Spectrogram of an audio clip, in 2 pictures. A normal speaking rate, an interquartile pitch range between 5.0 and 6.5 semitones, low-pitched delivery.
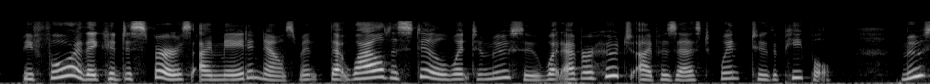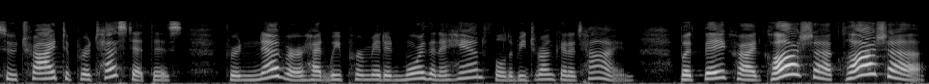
No: average, 155 wpm; wide, 5.4 semitones; high, 240 Hz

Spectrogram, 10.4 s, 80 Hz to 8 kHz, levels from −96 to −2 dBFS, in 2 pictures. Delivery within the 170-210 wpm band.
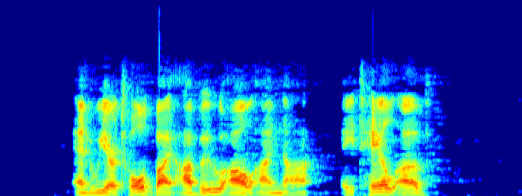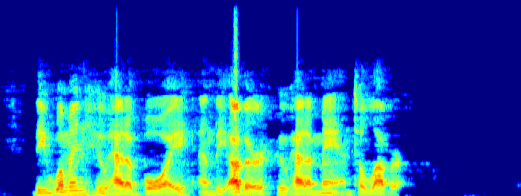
No: average, 155 wpm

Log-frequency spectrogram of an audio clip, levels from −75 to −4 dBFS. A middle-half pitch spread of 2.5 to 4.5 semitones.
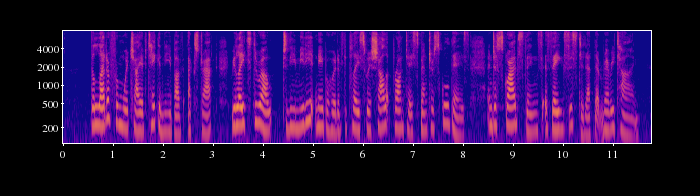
Yes: average, 3.6 semitones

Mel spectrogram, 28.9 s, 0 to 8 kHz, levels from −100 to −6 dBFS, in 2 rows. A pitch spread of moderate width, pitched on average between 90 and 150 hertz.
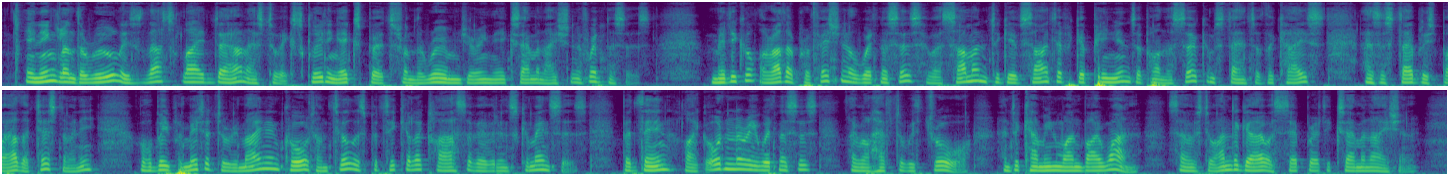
Yes: average, 4.0 semitones; low, 135 Hz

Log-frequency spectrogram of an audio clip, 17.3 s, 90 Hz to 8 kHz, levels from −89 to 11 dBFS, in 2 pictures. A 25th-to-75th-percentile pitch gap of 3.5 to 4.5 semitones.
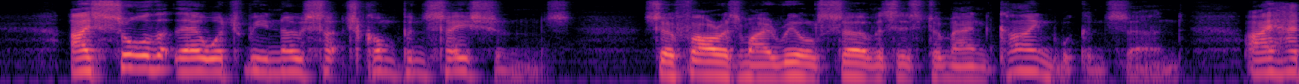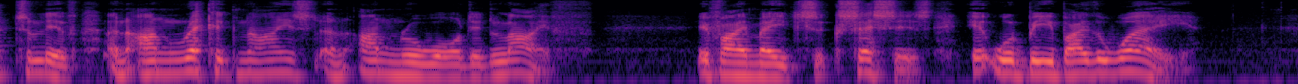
Yes: average, 4.2 semitones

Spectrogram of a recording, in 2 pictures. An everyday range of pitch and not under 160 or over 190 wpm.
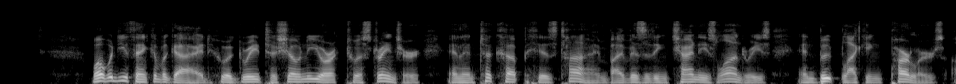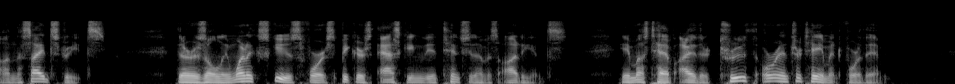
No: wide, 5.8 semitones; average, 180 wpm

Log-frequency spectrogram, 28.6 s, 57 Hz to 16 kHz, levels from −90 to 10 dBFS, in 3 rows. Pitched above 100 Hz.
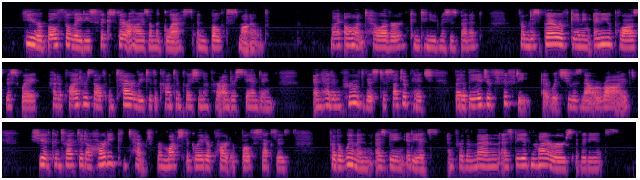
Yes: medium, 185 Hz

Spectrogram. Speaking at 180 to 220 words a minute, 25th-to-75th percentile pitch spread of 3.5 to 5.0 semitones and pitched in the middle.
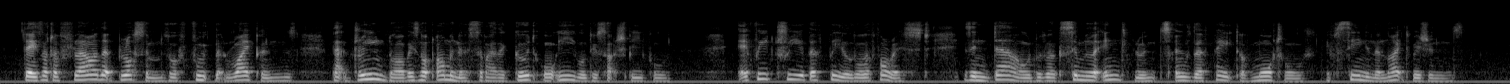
Yes: average, 200 wpm; average, 4.7 semitones; medium, 170 Hz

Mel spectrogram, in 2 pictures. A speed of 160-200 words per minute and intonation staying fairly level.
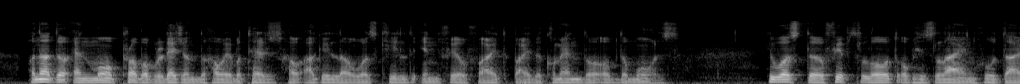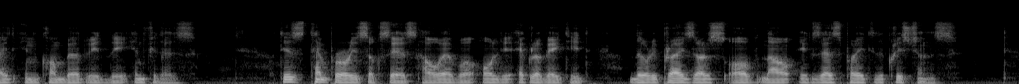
No: average, 140 wpm; narrow, 2.1 semitones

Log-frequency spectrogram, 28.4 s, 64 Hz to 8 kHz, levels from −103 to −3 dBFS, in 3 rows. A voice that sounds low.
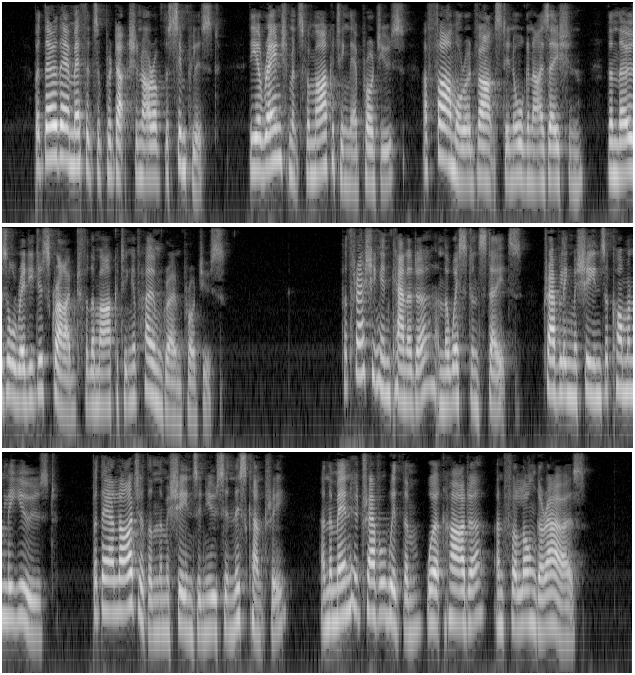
No: high, 190 Hz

